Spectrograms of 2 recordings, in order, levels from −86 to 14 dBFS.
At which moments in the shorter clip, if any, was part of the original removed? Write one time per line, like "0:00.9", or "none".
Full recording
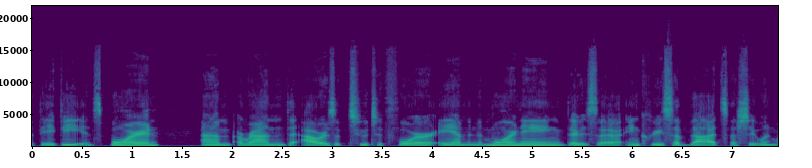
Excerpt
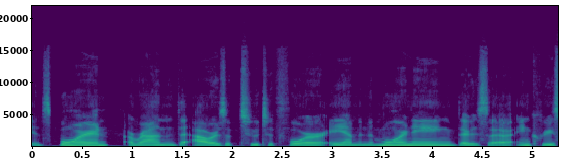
0:00.9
